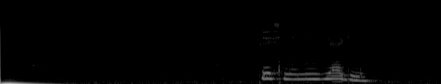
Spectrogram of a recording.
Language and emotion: Russian, neutral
